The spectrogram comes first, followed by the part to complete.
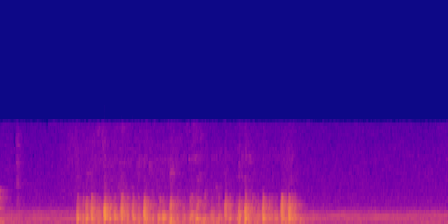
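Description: Hookah water bubbling in the base as smoke is drawn through the hose: a rapid gurgling rattle that starts about a second in and stops after about two seconds.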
